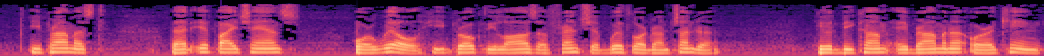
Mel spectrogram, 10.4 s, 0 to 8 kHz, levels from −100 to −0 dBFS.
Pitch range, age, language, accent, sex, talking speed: 115-140 Hz, 40-59, English, American, male, 145 wpm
